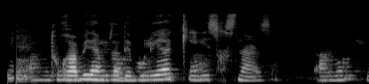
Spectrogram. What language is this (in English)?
Georgian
